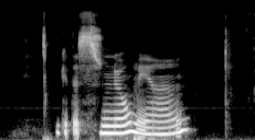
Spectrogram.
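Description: A middle-aged woman speaks close to a microphone in a drawn-out, sing-song voice.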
